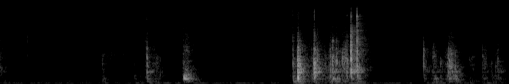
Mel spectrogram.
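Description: Small makeup containers clicking and clattering as they are handled and sorted, with scattered light clicks and a busier cluster about three seconds in.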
